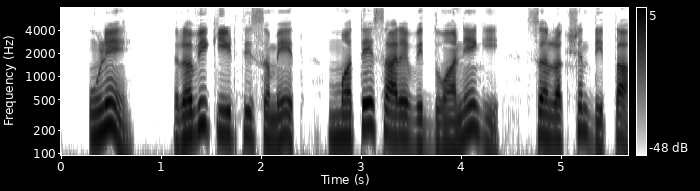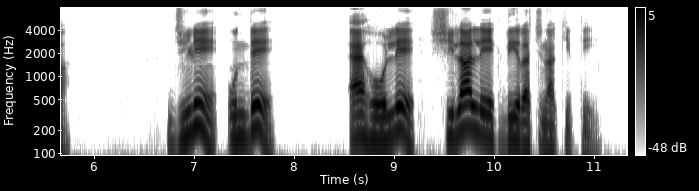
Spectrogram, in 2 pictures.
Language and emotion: Dogri, neutral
